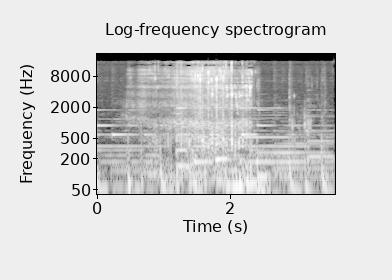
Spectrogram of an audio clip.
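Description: Wet liquid sounds of someone sipping Nescafé coffee after a toast, a steady slurp building through the middle and easing off near the end, with no talking.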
